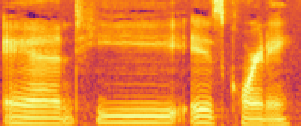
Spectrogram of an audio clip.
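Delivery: ordinary delivery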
